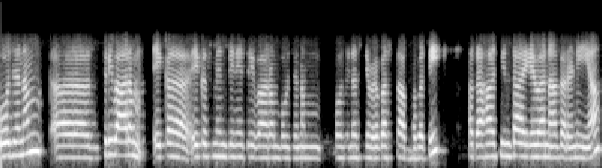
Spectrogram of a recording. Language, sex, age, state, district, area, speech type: Sanskrit, female, 45-60, Tamil Nadu, Chennai, urban, conversation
